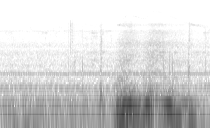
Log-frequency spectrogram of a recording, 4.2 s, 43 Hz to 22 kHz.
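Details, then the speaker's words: Peugeot 1.6 chain-driven engine (120 bhp) with a possible slight exhaust blow. The low idle swells and sags on its own without throttle, though the gauge looks fairly steady: hunting idle. "can hear it hunting now but it doesn't look like it's that bad on there it's quite steady to be honest"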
